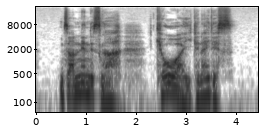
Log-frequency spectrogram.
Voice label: man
